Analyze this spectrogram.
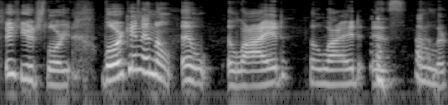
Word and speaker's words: Elide: Lorcan and Elide is the correct pronunciation of her name.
